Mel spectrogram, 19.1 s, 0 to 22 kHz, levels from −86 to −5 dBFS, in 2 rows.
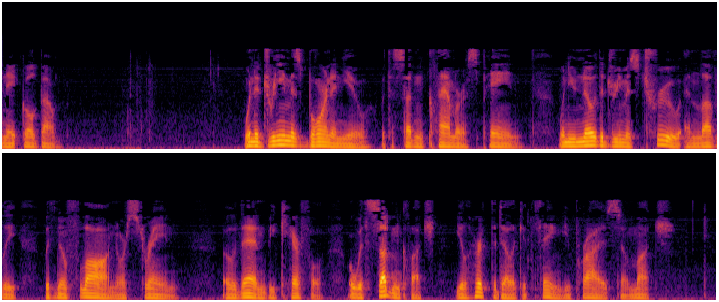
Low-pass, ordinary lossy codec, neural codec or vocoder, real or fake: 7.2 kHz; MP3, 24 kbps; none; real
